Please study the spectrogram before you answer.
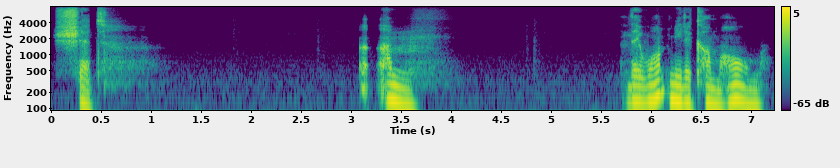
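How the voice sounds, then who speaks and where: A man playing a troubled, tender werewolf boyfriend in an intimate roleplay audio drama, talking haltingly with sighs. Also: medium pitch, slightly rough, dry recording. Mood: uneasy, somber.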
